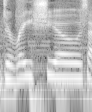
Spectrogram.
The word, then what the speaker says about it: derecho: Talking derechos. I said it wrong yesterday. Derecho apparently is how you say it.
